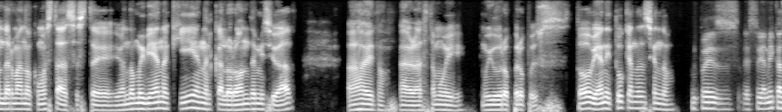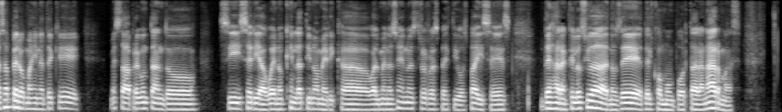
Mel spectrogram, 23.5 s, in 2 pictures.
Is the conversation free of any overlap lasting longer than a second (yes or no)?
yes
